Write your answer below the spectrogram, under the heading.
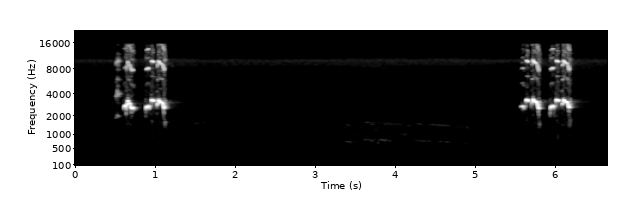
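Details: Sooty-headed bulbul singing vigorously: two bubbly three-to-four-note phrases roughly five seconds apart, with a faint, low, drawn-out sound between them.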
